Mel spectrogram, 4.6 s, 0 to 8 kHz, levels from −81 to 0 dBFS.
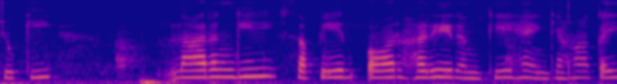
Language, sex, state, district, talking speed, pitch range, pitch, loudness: Hindi, female, Jharkhand, Sahebganj, 155 wpm, 230-250 Hz, 240 Hz, -36 LUFS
